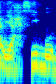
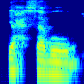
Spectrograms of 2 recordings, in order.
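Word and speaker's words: يحسب: Nah, kalau dari sisi kiroat, ada kiroat yang membaca yahsibu dengan mengkasrohkan sinnya. Kalau kita bacanya ya yahsabu, ya. Nah, yang membaca dengan fathah, yaitu sama seperti bacaan kita, tentu bacaannya Imam Asim, ya.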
